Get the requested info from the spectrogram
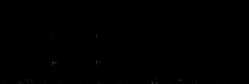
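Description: Near silence with a faint, distant whispered word and a few faint clicks.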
